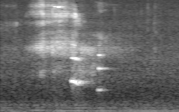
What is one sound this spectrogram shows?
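A dog yawns with a high squeaky whine.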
